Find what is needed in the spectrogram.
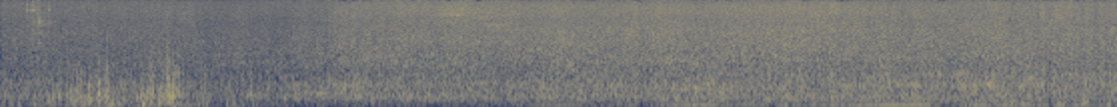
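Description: Wind and water rushing past a river tour boat, with a few gusts on the microphone about a second in. A steady low engine hum from the boat comes up and grows stronger from about halfway through.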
